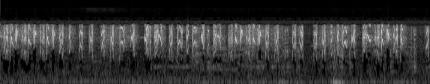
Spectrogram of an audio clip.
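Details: Wild crested jay giving a nearly continuous stream of fast, shrill chattering notes, pulsing rhythmically with only short breaks, plus a soft low thump midway.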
